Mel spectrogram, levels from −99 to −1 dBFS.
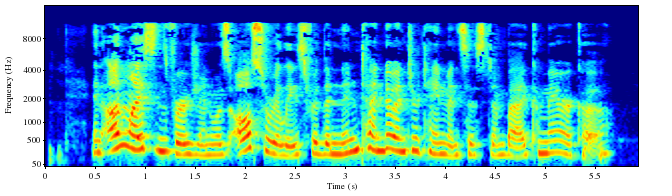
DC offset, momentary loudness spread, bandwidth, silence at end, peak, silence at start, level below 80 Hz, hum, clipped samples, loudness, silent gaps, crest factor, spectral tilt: under 0.1%; 11 LU; 12 kHz; 0.3 s; -2 dBFS; 0.5 s; -68 dBFS; none; under 0.1%; -21 LUFS; none; 18 dB; -3 dB/octave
